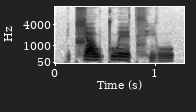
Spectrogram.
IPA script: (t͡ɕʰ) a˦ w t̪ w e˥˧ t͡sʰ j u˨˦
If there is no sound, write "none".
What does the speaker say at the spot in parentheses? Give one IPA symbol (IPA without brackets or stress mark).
t͡ɕ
